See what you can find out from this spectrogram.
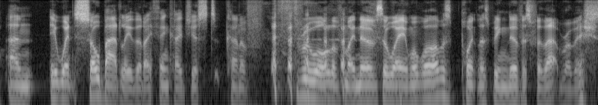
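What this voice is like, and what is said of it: Welsh accent. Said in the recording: “Did you actually grow up in Wales, or is this like an accent you put on to impress American women? ... I did grow up in Wales. ... just outside Cardiff.”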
